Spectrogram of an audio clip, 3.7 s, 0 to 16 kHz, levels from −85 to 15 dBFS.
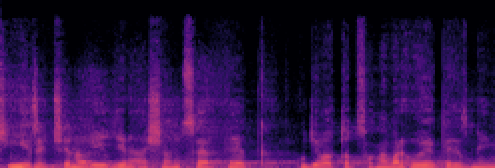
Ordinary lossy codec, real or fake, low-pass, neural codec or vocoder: MP3, 96 kbps; fake; 14.4 kHz; codec, 44.1 kHz, 2.6 kbps, DAC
